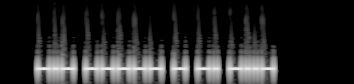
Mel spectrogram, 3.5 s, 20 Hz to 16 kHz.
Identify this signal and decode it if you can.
Morse code, heard as a keyed tone, about 32 wpm, 700 Hz. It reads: K0TNX
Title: USA Call Signs - 5 Characters - Repeated 3x - 30wpm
